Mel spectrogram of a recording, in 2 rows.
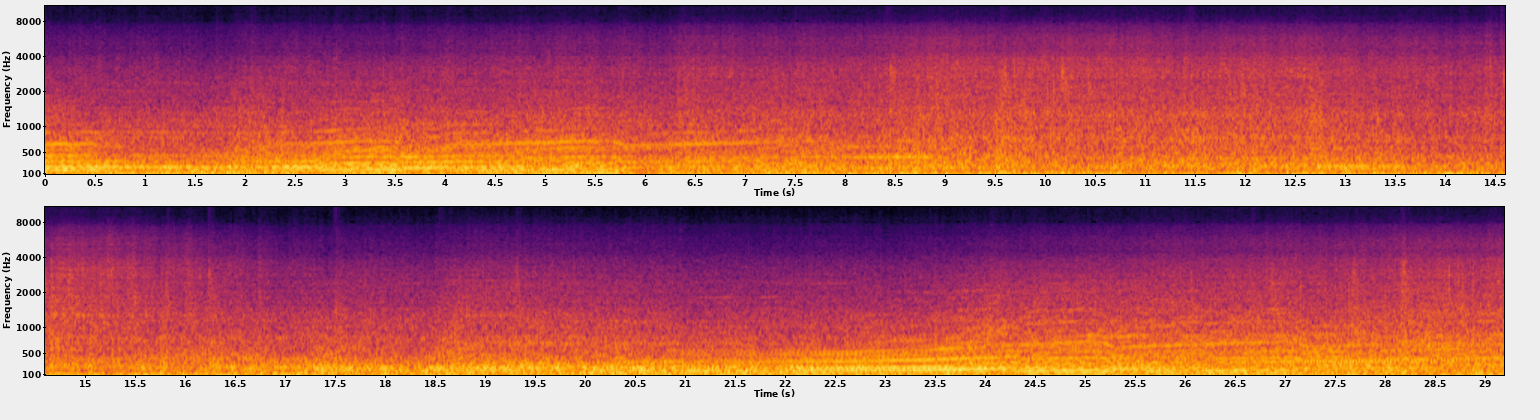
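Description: Ford Mustang Mach 1's 5.0-litre V8 at full throttle, heard from inside the cabin. The engine note climbs and drops back with gear changes twice in the first few seconds. In the middle, wind and road noise at high speed cover it, and near the end the engine climbs to high revs again with another shift.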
